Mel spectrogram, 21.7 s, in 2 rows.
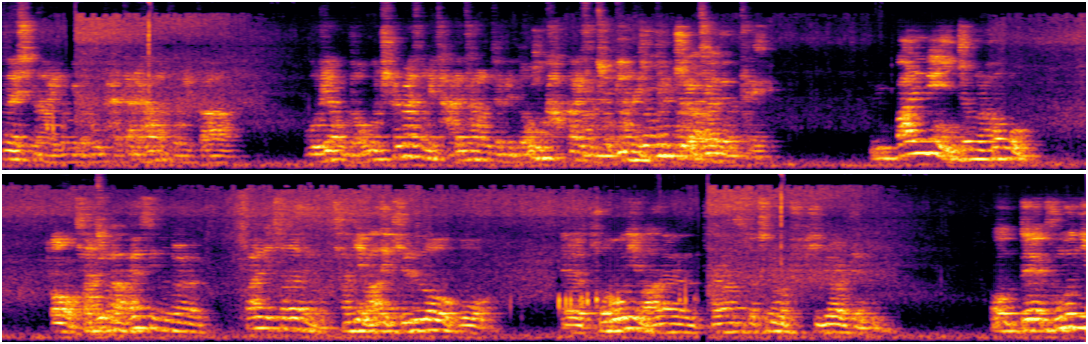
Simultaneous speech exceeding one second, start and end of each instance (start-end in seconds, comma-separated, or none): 5.8-7.4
